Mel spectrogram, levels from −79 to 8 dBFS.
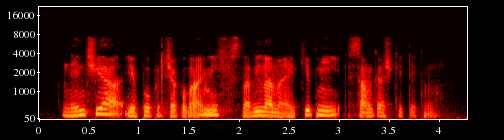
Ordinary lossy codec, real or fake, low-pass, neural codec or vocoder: AAC, 32 kbps; fake; 7.2 kHz; codec, 16 kHz, 1.1 kbps, Voila-Tokenizer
